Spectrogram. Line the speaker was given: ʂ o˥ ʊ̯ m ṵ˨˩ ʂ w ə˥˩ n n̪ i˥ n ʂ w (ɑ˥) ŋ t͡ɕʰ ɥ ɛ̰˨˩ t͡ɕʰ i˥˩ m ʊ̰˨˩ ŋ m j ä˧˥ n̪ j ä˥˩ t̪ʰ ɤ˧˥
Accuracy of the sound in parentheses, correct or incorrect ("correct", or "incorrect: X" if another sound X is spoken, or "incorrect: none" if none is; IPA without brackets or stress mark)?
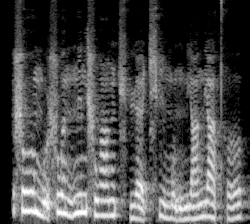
correct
